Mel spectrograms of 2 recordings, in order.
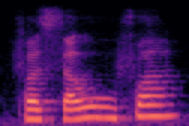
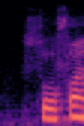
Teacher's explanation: सौफ़ा में सीन सीटी की आवाज़ के साथ आगे वाउलीन है, अदा कीजिए होंठों को ना तमाम गोल करते हुए। फसौफ़ा, सोफ़ा नहीं कहना इसको, सौफ़ा युहासबु, हा वस्ते हलक से अदा करते हुए अलिफ मद्दा है, आगे अदा कीजिए।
